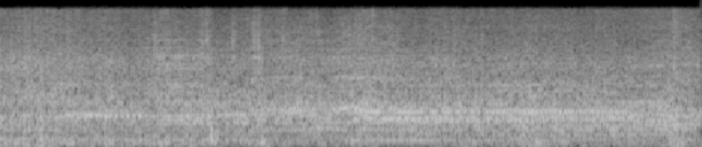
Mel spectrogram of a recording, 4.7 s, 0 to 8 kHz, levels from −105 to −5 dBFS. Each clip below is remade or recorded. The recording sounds recorded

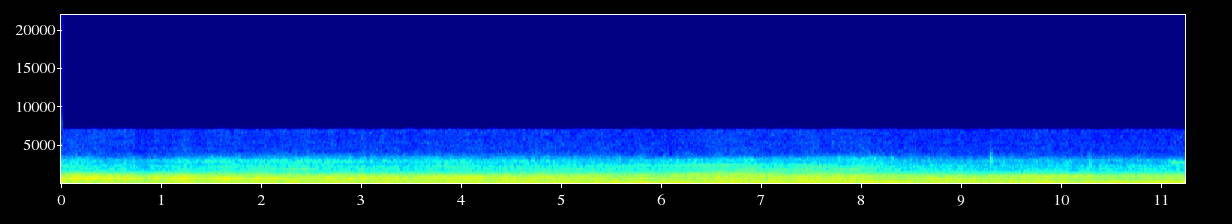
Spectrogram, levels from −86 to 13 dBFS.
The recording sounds remade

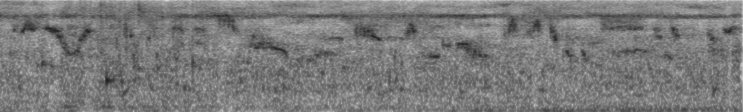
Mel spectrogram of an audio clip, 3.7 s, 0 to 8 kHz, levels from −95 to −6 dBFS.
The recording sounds remade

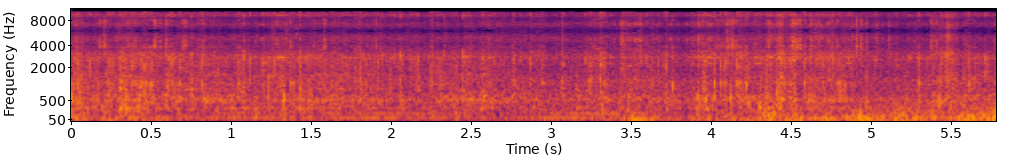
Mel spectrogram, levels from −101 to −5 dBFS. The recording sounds recorded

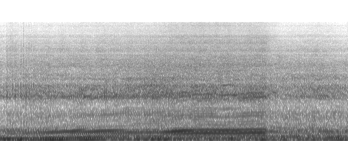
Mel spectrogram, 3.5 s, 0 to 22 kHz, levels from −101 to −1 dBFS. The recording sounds remade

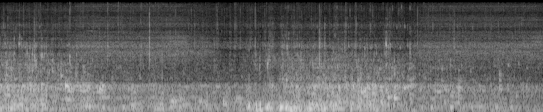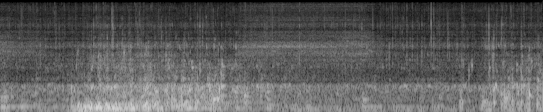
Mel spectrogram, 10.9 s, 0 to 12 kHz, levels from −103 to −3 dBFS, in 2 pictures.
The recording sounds recorded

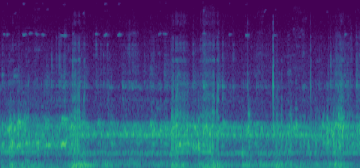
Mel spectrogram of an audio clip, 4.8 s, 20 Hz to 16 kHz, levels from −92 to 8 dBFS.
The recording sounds recorded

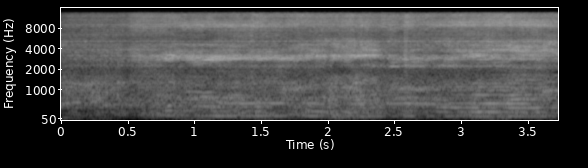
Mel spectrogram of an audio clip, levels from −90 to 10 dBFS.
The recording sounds remade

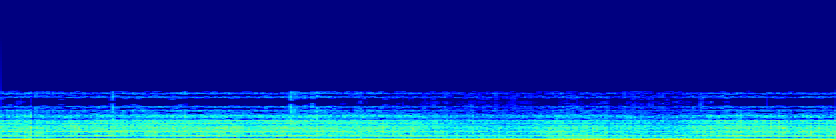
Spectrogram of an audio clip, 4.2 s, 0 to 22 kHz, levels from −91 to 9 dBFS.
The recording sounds recorded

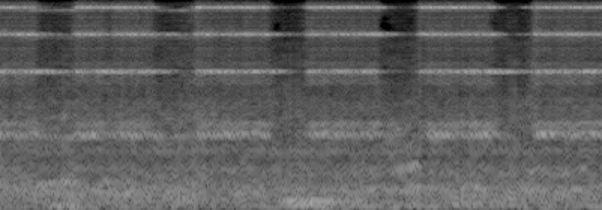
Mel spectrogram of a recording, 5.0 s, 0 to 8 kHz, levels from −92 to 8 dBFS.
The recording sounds remade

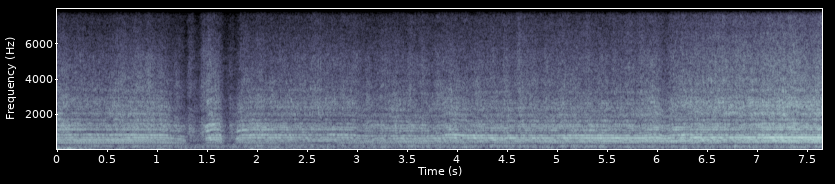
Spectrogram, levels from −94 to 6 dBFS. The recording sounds recorded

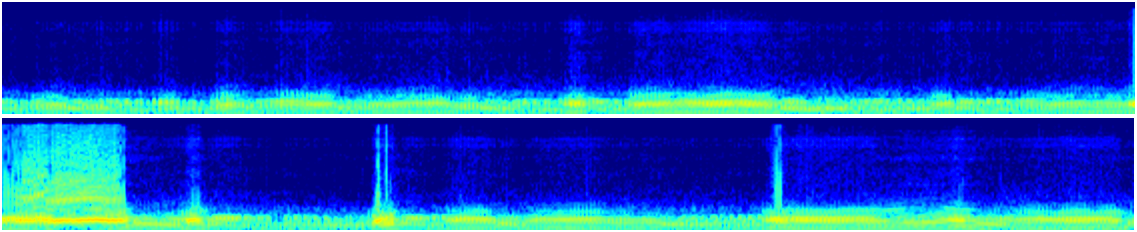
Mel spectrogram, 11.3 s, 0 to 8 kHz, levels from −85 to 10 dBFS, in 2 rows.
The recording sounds recorded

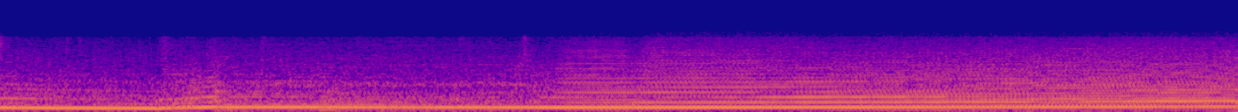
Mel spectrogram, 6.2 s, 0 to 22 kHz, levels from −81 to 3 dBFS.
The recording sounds recorded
